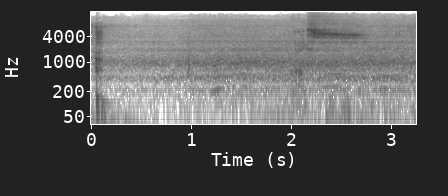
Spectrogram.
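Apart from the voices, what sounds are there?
bees buzzing during a rooftop hive removal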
